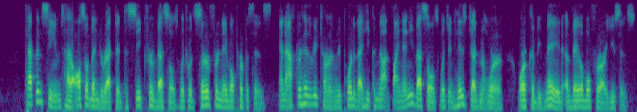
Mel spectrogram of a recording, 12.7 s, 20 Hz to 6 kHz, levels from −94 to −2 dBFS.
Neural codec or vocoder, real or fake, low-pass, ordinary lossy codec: codec, 24 kHz, 6 kbps, HILCodec; fake; 5.4 kHz; Opus, 24 kbps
